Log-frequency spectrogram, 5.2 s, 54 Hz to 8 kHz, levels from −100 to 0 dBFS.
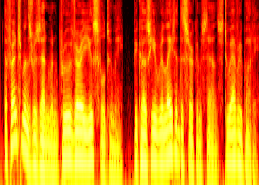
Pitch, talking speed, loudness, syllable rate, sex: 100 Hz, 175 wpm, -18 LUFS, 7.0 syllables/s, male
